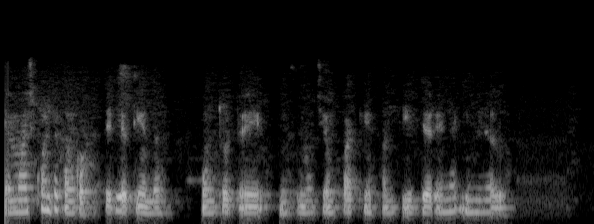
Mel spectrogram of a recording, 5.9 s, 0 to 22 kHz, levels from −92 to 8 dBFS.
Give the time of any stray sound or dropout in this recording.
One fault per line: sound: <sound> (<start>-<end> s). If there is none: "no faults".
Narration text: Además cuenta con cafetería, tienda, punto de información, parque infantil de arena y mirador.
no faults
